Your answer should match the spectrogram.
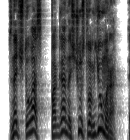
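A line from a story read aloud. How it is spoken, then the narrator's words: Barked. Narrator (Russian): рявкнул Рон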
